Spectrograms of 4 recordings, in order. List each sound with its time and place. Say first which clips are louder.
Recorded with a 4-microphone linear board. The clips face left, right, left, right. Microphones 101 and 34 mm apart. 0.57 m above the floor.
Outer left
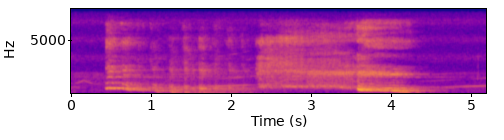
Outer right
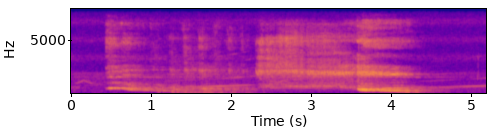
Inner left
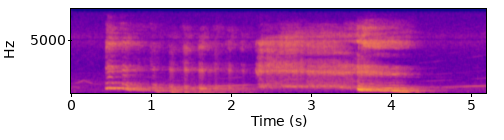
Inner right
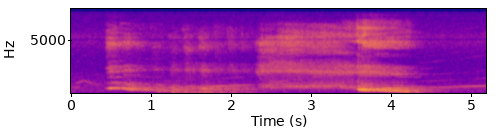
0.4 s laughter: outer left 4 dB, inner left 4 dB; 60° left (ahead or behind), 3.5 m; by 4.3 s 15° left (ahead or behind), 2 m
